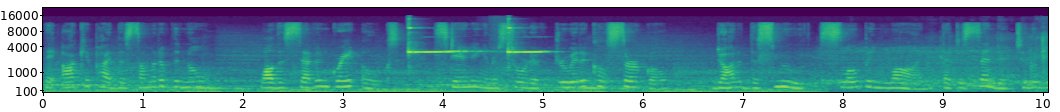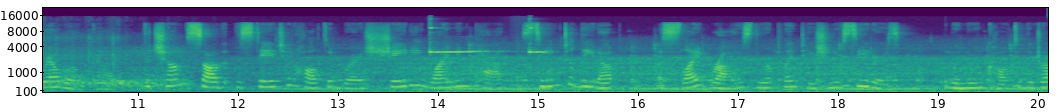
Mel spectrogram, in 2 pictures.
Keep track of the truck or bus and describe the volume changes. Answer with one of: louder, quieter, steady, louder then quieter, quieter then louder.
quieter then louder.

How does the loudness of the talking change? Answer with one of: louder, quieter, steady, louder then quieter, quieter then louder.
steady.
